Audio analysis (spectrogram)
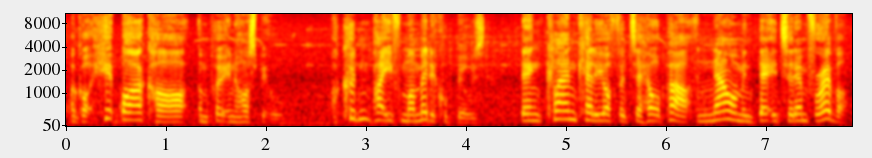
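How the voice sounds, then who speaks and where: A man plays an anxious civilian pleading for help in a high, strained voice. Faint street noise sits behind him. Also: brisk, close to an everyday voice. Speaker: indebted civilian asking for help. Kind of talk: video game cutscene dialogue.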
